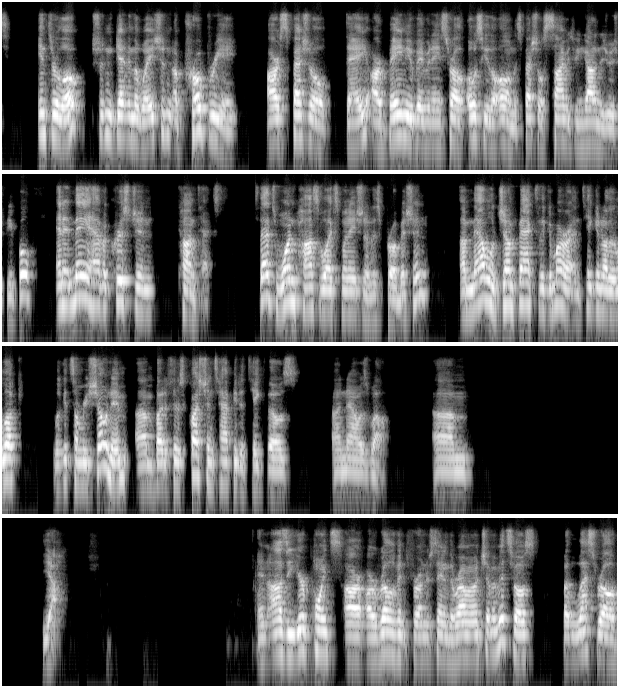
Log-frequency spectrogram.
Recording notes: This audio was captured from Zoom on 03/13/2022 as part of Drisha's Spring Zman.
